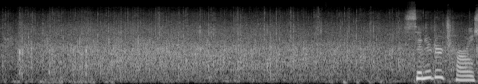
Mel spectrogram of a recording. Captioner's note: applause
